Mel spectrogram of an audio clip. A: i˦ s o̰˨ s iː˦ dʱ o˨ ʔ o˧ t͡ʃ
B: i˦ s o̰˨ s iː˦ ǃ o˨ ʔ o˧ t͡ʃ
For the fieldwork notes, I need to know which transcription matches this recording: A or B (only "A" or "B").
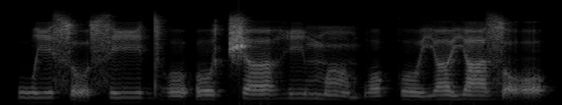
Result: A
